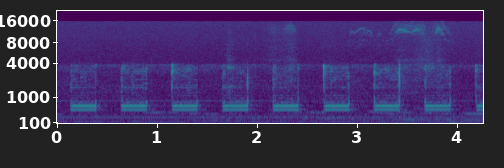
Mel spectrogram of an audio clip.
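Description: Telephone fast busy signal played through an iPhone's speaker: a two-tone beep repeating about twice a second. It is the reorder tone, the sign that the call cannot get through.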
